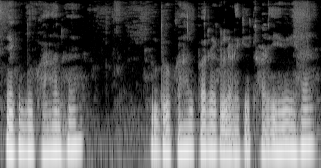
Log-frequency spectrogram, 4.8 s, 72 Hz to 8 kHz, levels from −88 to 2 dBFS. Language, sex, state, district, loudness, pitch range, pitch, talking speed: Hindi, male, Jharkhand, Garhwa, -17 LUFS, 110-120 Hz, 115 Hz, 125 wpm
